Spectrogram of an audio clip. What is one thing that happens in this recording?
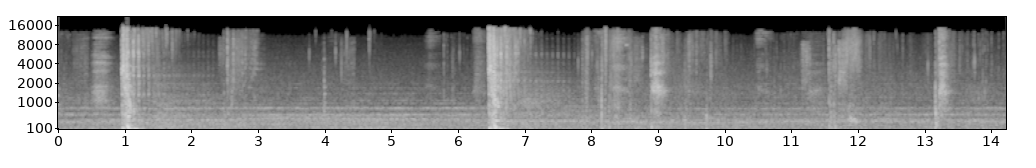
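An axe strikes wood with sharp, heavy thuds.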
